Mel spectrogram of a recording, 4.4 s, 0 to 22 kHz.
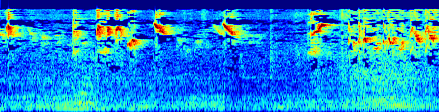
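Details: Javan bushlark tutor song from 2022: a few well-spaced high, falling whistled chirps, then a denser run of high twittering near the end.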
